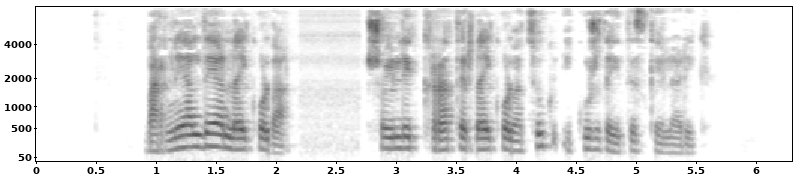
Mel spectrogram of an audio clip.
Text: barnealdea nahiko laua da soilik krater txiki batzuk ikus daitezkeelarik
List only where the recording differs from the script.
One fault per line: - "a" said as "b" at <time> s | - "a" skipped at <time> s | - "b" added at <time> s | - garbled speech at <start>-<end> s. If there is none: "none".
- "laua" skipped at 1.9 s
- "txiki" said as "nahiko" at 3.7 s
